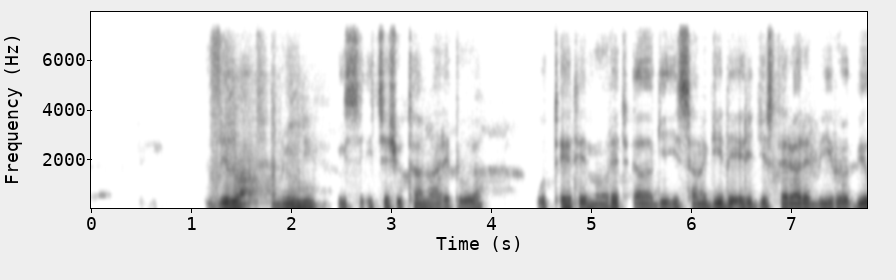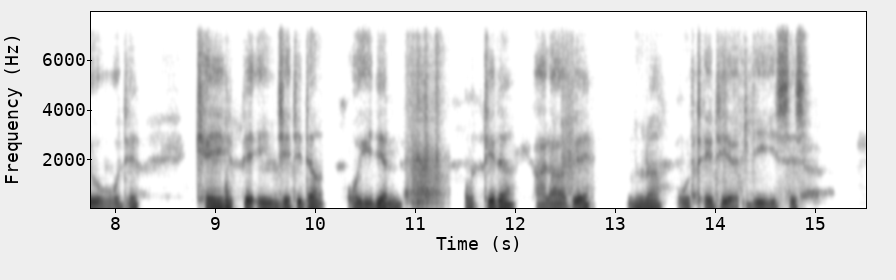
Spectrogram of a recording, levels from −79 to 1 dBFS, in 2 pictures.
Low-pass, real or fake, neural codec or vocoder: 7.2 kHz; fake; codec, 16 kHz, 0.8 kbps, ZipCodec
